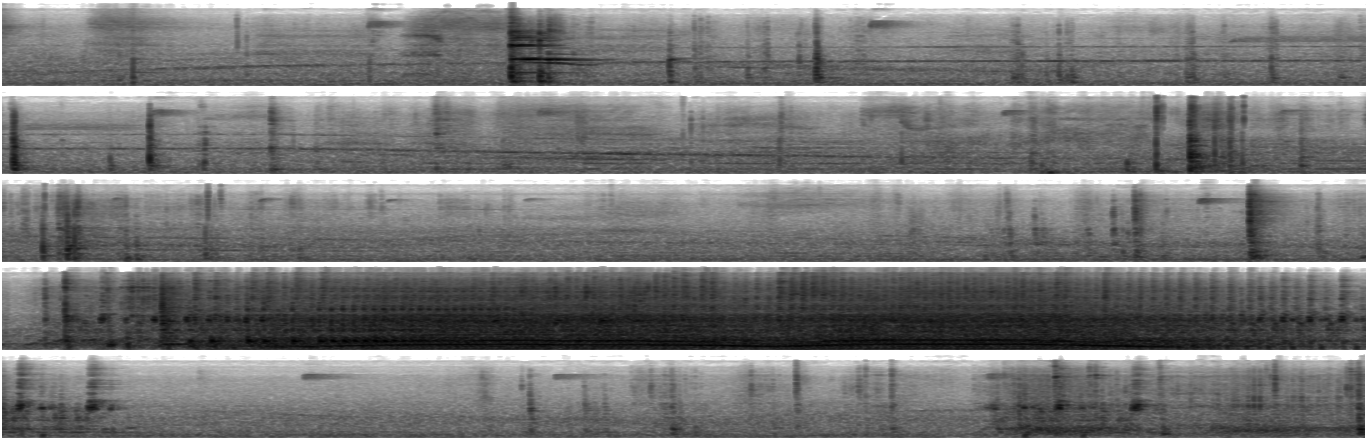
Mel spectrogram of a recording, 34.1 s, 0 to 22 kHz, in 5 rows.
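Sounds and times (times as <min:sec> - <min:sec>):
lawn mower engine running rough: 0:20.6 - 0:27.9, 0:32.2 - 0:34.0.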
